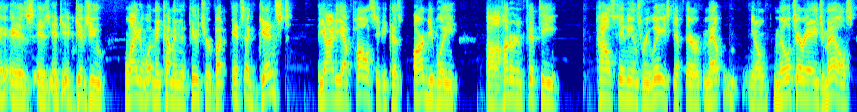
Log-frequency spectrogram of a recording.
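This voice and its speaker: Middle-aged American male security expert, calm and explanatory, fairly high voice, live news analysis. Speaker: retired military commander and hostage expert guest.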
